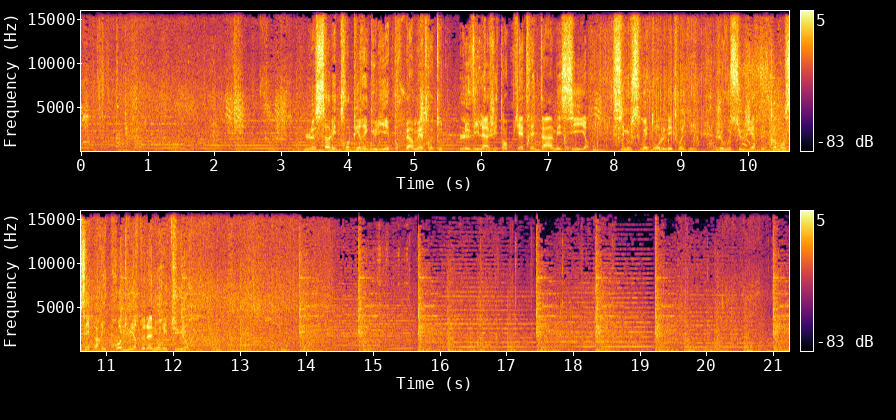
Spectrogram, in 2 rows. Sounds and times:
Music: 0.0s - 21.2s
Speech: 3.3s - 12.4s.

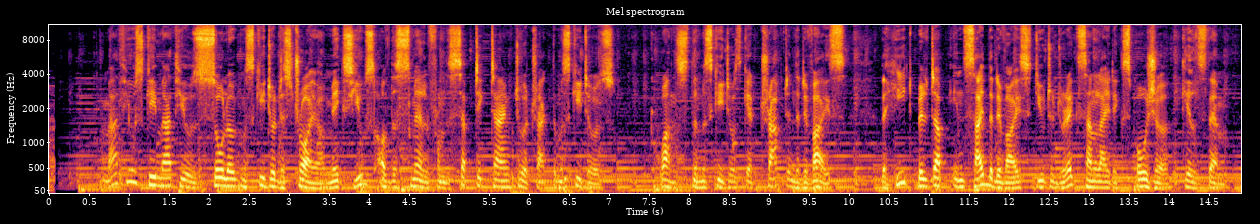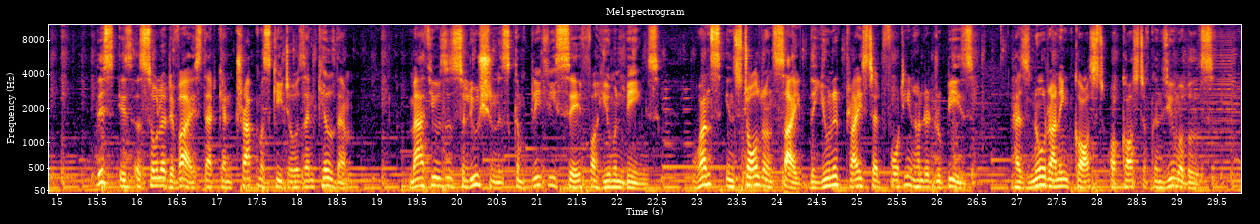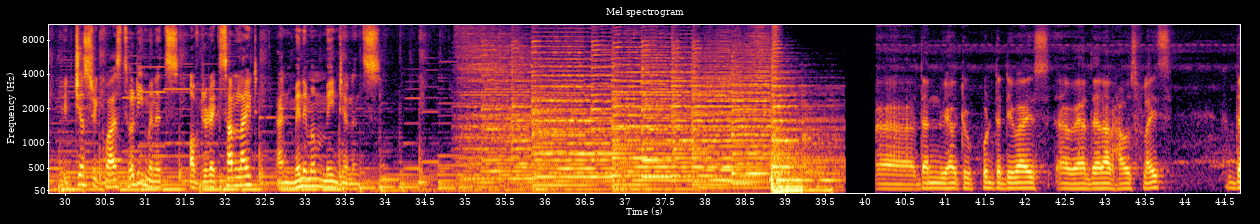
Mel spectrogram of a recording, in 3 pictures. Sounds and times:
Music: 0.0s - 39.8s
Speech: 0.7s - 14.8s, 15.5s - 18.7s, 19.4s - 34.0s, 40.2s - 43.9s, 44.5s - 44.6s.

